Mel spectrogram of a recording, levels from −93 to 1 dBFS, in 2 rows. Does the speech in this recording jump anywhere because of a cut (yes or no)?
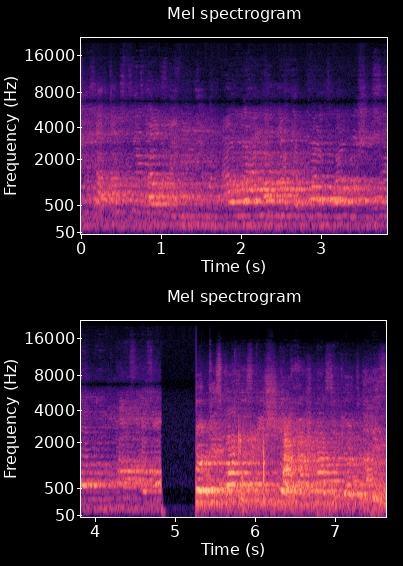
yes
